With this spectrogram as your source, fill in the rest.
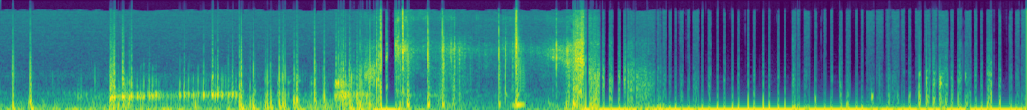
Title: Rumbly in my tummy!!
